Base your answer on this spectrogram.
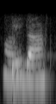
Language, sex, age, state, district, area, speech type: Kannada, female, 18-30, Karnataka, Davanagere, rural, conversation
